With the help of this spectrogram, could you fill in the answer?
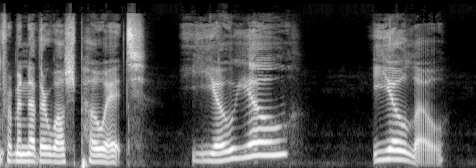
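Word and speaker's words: Iolo: Oh, I looked it up and it is just pronounced YOLO.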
